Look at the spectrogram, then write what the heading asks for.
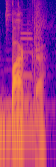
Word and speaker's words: vaca: Se fosse falar a palavra vaca, por exemplo, seria baca. Vitória, vitória.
